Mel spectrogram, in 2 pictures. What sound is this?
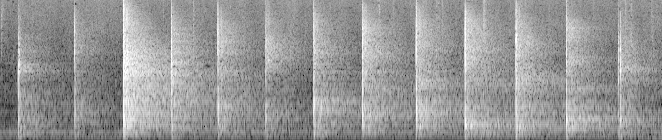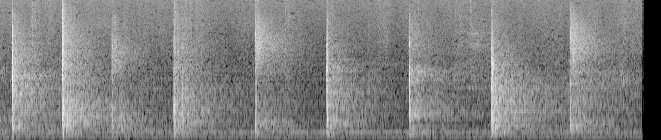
footsteps in hall (reverb)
